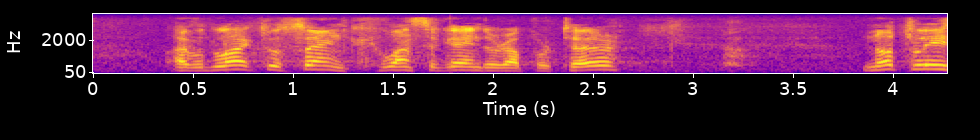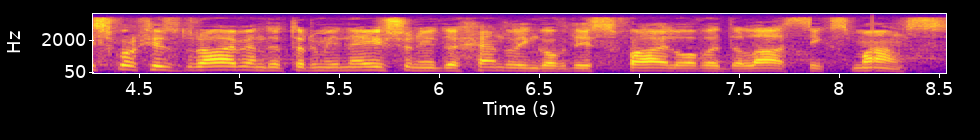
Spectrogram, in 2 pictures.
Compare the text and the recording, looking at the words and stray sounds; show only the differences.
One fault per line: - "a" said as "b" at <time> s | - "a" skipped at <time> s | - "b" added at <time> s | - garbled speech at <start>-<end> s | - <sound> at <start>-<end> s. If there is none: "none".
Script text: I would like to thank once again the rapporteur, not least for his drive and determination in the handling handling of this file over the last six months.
- bark at 3.1-3.4 s
- "handling" skipped at 6.5 s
